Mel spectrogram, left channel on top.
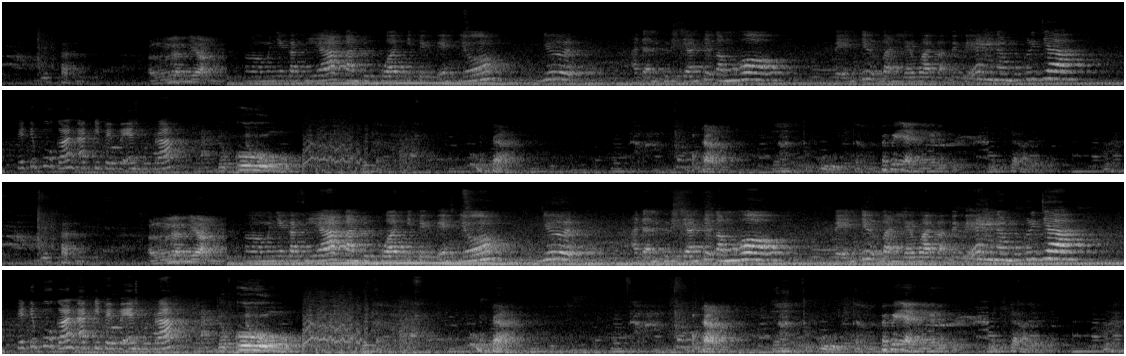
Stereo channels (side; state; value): left; quieter; 8.1 dB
